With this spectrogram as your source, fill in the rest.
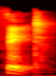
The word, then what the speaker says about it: fete: So fete is pronounced fate.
